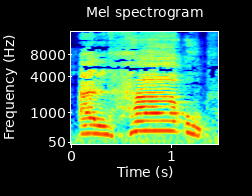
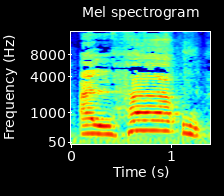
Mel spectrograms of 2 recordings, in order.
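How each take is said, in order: The two takes are said the same way.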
